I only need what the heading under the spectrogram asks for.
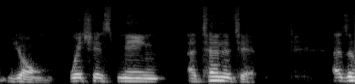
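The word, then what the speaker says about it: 永: This character is is pronounced yong which is mean alternative.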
